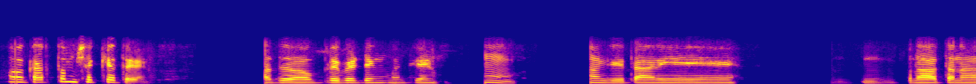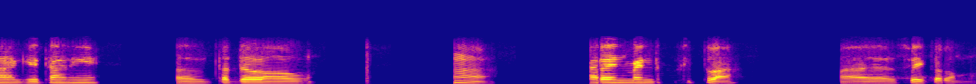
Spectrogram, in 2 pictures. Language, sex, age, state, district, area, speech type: Sanskrit, male, 45-60, Karnataka, Udupi, rural, conversation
